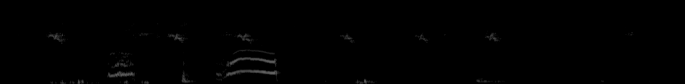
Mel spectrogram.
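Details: Pet domestic cat meowing: a short meow, then a longer, drawn-out meow that rises and falls slightly. Faint high chirps and soft low thumps sound in the background.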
